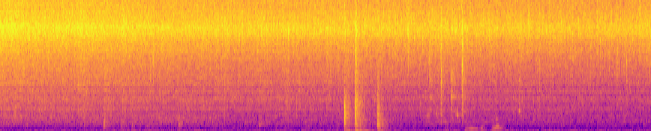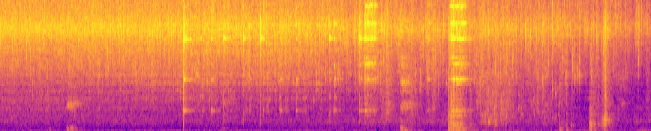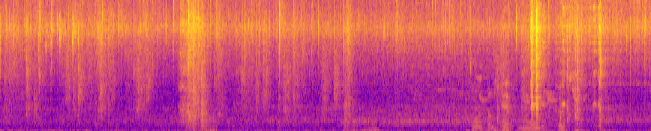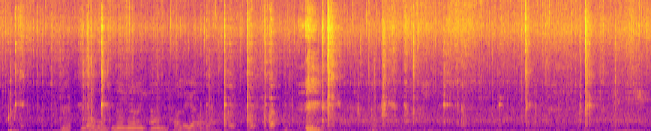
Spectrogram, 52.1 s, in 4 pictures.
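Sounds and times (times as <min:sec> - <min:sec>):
egg sizzling in a frying pan: 0:00.0 - 0:52.0
bowl and utensils clinking: 0:16.7 - 0:20.8, 0:21.5 - 0:22.6.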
